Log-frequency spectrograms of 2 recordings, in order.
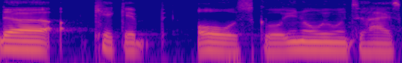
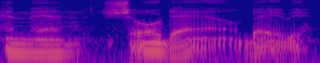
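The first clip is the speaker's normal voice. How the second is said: deep showdown voice; 5 semitones lower, 9 dB quieter, slower than usual. Acted. Dramatic announcement.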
